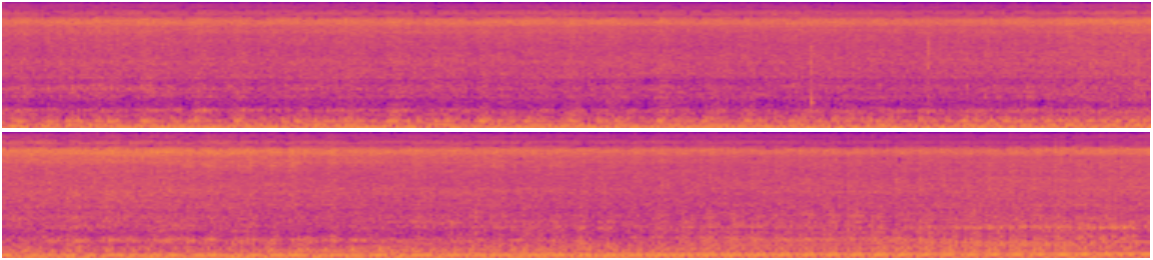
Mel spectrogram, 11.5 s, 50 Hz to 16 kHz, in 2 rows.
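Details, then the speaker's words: 3rd gen Camaro with new Hooker Blackheart dual exhaust, Wix filter and fresh oil, first start after a long while: deep lumpy but even idle, loud steady exhaust, no knocks or ticks; healthy running. "Okay, we're getting ready to fire it up and see what the sounds like."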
